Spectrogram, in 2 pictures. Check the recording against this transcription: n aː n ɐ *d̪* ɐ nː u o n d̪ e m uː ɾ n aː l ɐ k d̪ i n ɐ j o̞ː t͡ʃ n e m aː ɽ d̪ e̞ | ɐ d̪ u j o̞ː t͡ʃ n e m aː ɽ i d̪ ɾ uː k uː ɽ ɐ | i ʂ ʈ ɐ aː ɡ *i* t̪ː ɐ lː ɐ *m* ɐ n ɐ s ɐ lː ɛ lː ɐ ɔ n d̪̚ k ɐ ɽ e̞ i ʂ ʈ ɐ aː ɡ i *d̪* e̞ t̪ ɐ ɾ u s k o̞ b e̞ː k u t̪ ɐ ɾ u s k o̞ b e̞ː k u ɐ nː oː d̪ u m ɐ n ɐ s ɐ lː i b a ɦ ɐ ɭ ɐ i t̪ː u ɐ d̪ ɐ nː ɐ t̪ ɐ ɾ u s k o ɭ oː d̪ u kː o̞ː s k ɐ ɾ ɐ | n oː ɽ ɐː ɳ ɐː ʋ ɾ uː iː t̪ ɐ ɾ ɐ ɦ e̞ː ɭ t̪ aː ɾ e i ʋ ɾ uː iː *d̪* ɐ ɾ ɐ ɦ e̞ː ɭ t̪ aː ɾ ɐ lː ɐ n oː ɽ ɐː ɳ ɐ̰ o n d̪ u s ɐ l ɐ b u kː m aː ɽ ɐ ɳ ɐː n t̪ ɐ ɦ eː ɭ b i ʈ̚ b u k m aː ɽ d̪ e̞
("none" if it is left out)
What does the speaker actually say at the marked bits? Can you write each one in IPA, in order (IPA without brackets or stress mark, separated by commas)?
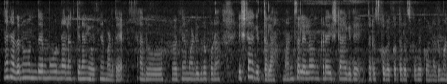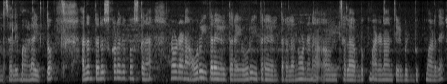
d̪, i, m, d̪, t̪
